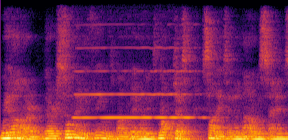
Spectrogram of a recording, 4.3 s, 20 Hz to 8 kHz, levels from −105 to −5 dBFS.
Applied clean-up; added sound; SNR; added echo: none; Wind instrument, woodwind instrument; 16 dB; reverberation time 0.6 s.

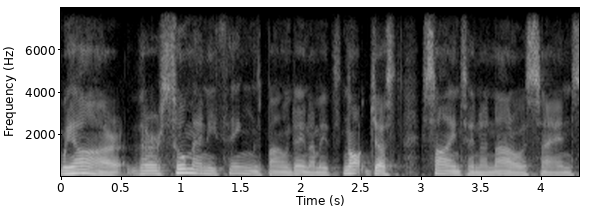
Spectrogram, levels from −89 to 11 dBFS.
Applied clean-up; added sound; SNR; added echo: none; none; none; none.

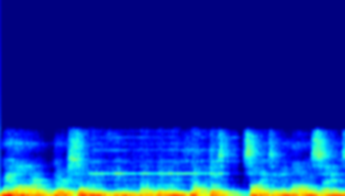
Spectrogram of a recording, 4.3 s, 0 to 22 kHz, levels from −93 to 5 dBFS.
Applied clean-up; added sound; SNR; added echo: neural separator model SepFormer DNS4.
